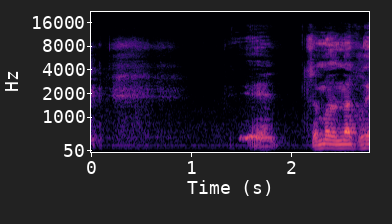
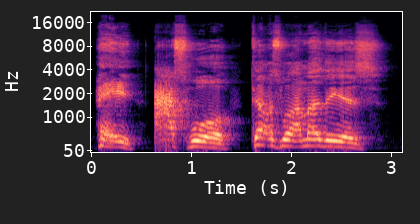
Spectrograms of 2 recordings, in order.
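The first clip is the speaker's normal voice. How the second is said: loud, slow, higher hammed-up bellow; mock furious shout; 8 semitones higher, 13 dB louder than usual. Retelling Twins, Julius kicks the door in, mock furious shout. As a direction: bark it like a movie tough guy kicking in a door. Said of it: "he kicks the door in".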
